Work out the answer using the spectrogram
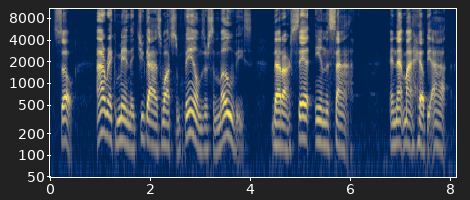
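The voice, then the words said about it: Southern US accent. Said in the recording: “my Southern accent.”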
